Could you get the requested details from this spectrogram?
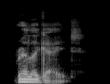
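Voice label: "relegate", Australian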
